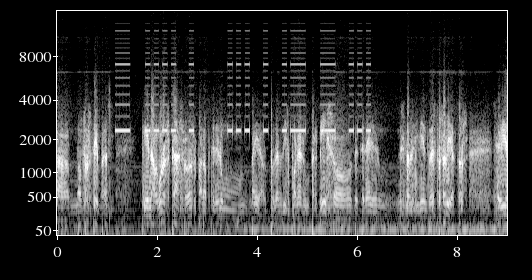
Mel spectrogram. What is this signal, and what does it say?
Morse code, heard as a high beeper, hand-sent with a paddle, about 14 wpm, 2400 Hz. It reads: THE SEATS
